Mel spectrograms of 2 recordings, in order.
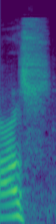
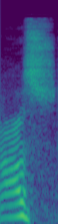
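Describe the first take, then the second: No difference in how they are said.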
